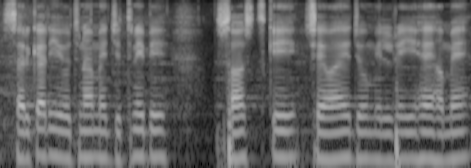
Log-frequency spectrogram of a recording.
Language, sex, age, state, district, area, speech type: Hindi, male, 18-30, Rajasthan, Jodhpur, urban, spontaneous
